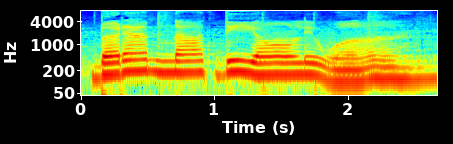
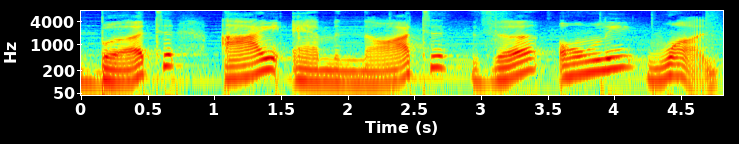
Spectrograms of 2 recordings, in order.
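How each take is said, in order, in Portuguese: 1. As palavras se ligam umas às outras na fala contínua. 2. Cada palavra é dita separadamente, sem ligação.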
